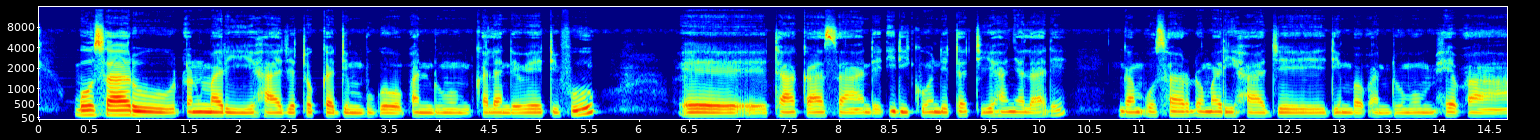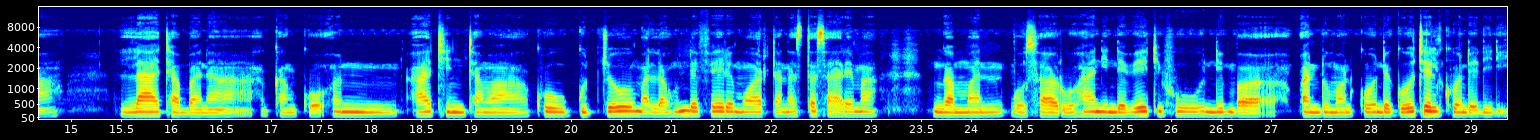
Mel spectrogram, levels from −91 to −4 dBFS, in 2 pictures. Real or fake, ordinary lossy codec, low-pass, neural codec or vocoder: real; none; 14.4 kHz; none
